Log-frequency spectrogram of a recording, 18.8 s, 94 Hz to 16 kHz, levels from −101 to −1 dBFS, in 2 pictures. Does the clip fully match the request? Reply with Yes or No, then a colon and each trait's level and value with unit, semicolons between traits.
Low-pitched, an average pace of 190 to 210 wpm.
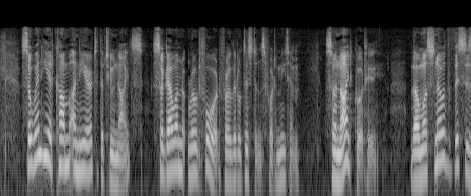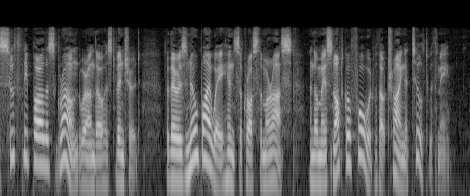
No: medium, 170 Hz; average, 200 wpm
